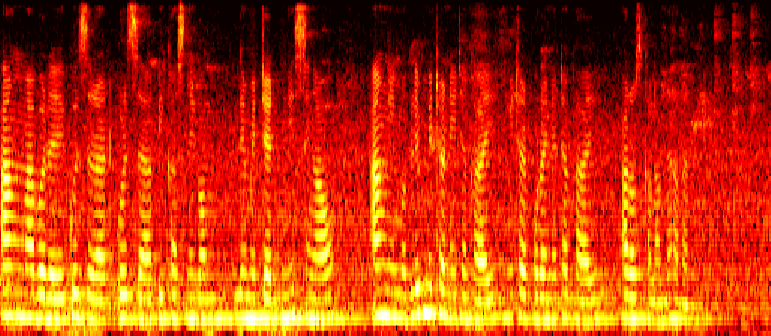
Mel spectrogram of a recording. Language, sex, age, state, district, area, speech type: Bodo, female, 18-30, Assam, Kokrajhar, urban, read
